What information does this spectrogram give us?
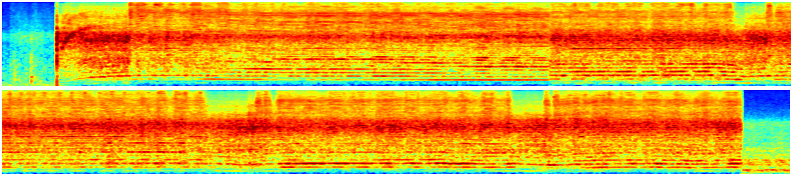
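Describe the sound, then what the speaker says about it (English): An angle grinder stripping paint from a Jeep hood panel, one long continuous loud whine with steady harmonics and a few brief dips in pitch, close up. "Okay, I've ground it all down."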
